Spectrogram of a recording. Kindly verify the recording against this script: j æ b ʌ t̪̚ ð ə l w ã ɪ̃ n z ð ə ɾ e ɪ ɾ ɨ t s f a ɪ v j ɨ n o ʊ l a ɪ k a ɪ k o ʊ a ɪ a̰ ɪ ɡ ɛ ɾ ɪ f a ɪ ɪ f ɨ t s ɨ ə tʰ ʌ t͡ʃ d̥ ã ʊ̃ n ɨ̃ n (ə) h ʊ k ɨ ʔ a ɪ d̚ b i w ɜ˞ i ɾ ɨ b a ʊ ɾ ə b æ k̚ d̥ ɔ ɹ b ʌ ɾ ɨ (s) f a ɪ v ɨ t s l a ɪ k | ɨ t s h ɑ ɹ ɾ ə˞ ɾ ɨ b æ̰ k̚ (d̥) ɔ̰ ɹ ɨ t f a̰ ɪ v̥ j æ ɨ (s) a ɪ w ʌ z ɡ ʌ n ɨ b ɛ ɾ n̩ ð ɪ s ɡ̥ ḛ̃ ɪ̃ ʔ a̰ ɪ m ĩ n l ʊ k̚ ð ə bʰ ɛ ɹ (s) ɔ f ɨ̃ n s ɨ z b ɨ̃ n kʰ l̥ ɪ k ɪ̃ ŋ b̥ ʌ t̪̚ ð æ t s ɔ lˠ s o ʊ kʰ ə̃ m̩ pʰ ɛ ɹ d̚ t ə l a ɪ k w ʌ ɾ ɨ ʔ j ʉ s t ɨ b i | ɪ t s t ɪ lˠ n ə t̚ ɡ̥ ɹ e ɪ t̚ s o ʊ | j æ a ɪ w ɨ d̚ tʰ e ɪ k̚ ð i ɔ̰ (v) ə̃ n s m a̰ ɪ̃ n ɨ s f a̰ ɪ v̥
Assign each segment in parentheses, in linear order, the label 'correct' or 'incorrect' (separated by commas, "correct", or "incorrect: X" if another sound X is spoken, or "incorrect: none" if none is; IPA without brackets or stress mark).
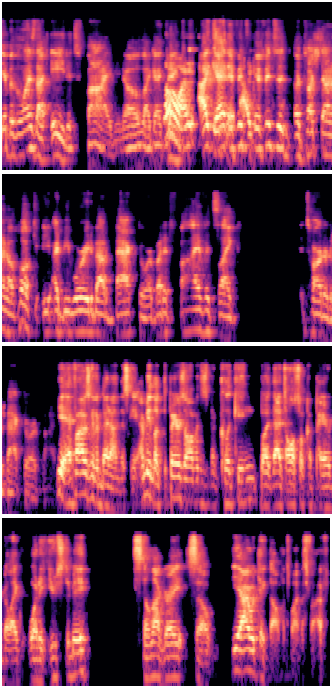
correct, incorrect: t, correct, incorrect: f, incorrect: z, incorrect: f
